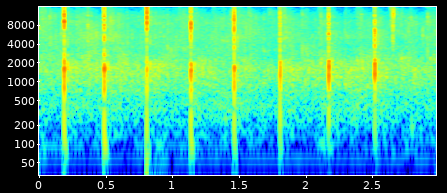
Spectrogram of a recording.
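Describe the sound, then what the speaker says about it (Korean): A church congregation claps for the fathers during a Sunday service, heard as eight slow, evenly spaced claps standing out above a quiet room murmur. "열심히 사시는 우리 아버지들 박수 한번 드립시다"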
